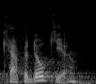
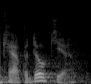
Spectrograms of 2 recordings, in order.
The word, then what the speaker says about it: Cappadocia: Until a year ago in September, I always said Cappadocia. In Turkey, they pronounce the region Cappadocia, and so I call it Cappadocia now.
